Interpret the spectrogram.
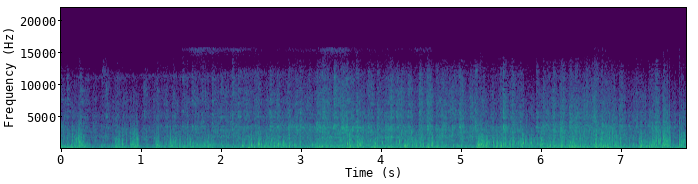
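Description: Wind rushing over the microphone from a moving passenger train, over the running noise of the train as it accelerates behind twin WDM-3A diesel locomotives.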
